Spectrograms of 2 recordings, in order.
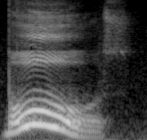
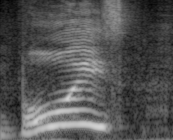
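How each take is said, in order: First: The word sounds like 'bulls' with an 'ull' sound. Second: The word has a clear 'oy' vowel sound. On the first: "They say boys like bulls" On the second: "they don't say it like souls or boys"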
